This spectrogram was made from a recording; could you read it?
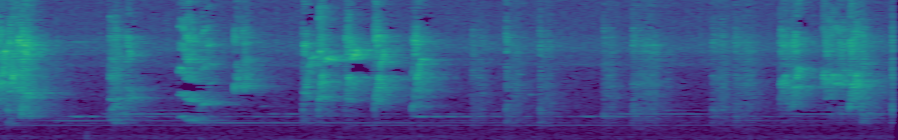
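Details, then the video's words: Young pet parrotlet, still a baby, in early attempts at talking: soft, breathy, high chirps and scratchy syllables in short clusters with brief pauses, quiet indoors. "Parrotlet talking"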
